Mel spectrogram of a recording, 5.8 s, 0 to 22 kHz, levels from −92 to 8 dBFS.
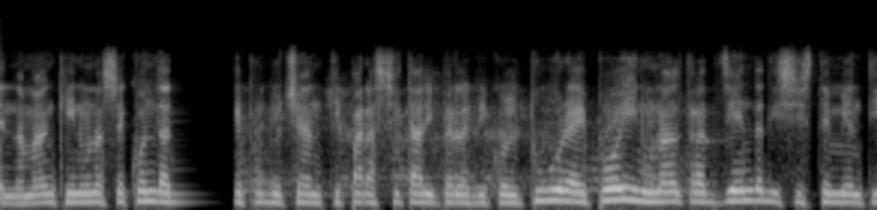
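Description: From 1.01 s to 4.99 s there's feedback echo between two devices: the speech loops back about every 0.3 s, thin and ringy, peaking at about 18 dB below the talker. At 1.15 s the sound smears into a fading buzz, then goes silent until 1.57 s, likely a long network dropout that loses about 0.4 s outright.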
